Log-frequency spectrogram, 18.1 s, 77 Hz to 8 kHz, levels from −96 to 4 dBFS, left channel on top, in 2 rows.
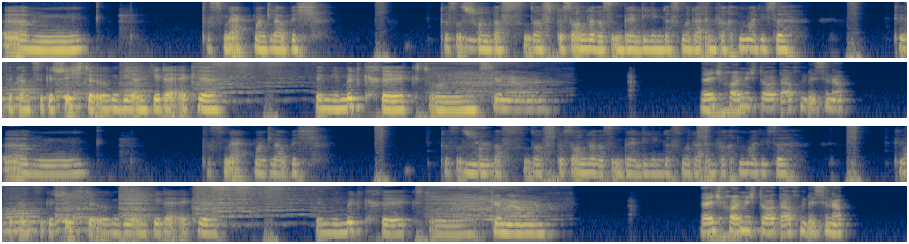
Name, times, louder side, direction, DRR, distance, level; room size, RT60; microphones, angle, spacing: voice 1, 0.0-0.9 2.0-3.2 4.4-7.9 9.0-11.3 12.2-14.0 16.0-16.5, left 8 dB, 60° left, 0.3 m, -24 dB
sound 1, 3.7-3.8 5.4-5.5 6.9-7.1 7.4-7.5 8.3-8.6 10.2-10.4 10.7-10.8 11.5-11.8 13.2-13.3 13.6-13.7, right 2 dB, 65° right, 0.9 m, -37 dB
voice 2, 4.6-5.0 13.9-14.6 16.0-17.4, right 3 dB, 40° right, 0.5 m, -24 dB
sound 2, 9.0-10.6 10.9-12.4 13.3-14.7, right 3 dB, 80° right, 1.5 m, -34 dB
2.9 x 2.9 x 3.0 m
head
